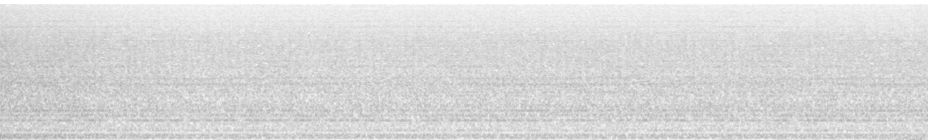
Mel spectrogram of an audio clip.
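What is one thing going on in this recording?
A mower whirs as it cuts grass.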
